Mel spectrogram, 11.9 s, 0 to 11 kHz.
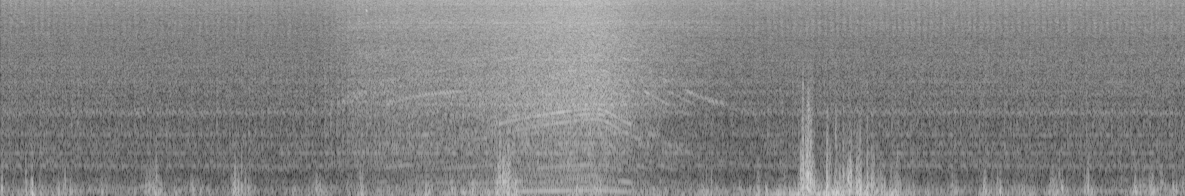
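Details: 1997 Chevrolet Cavalier with code P0300 random/multiple misfire: a rough, lumpy idle with uneven low thumps. A bad ignition control module let only one coil pack fire; new coil packs changed nothing, and replacing the ICM fixed it.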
